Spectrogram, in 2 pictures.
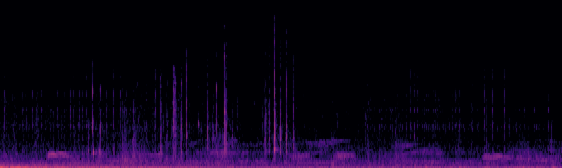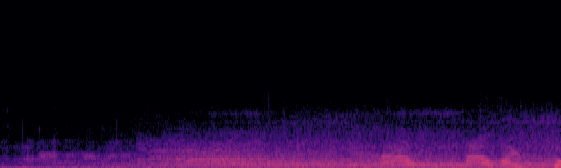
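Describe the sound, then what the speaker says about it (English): Strange birds trapped indoors after getting in through a chimney in the game Alan Wake Remastered, with honking, squawking calls scattered over a steady noisy background while people speak throughout. "A couple of them got in here before I blocked the chimney. This isn't normal. These birds are weird."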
